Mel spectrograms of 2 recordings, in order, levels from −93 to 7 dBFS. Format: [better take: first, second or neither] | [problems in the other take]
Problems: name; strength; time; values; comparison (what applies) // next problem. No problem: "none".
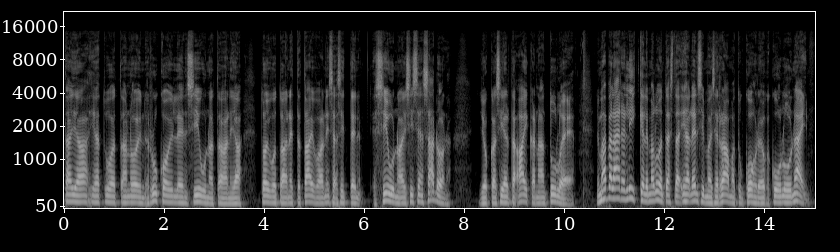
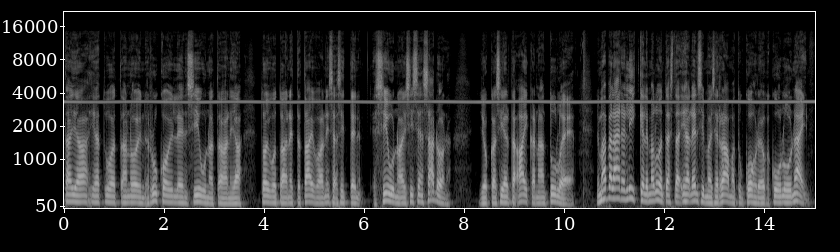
first | high-pitched whine; noticeable; throughout; 3.5 kHz, 15 dB below the speech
